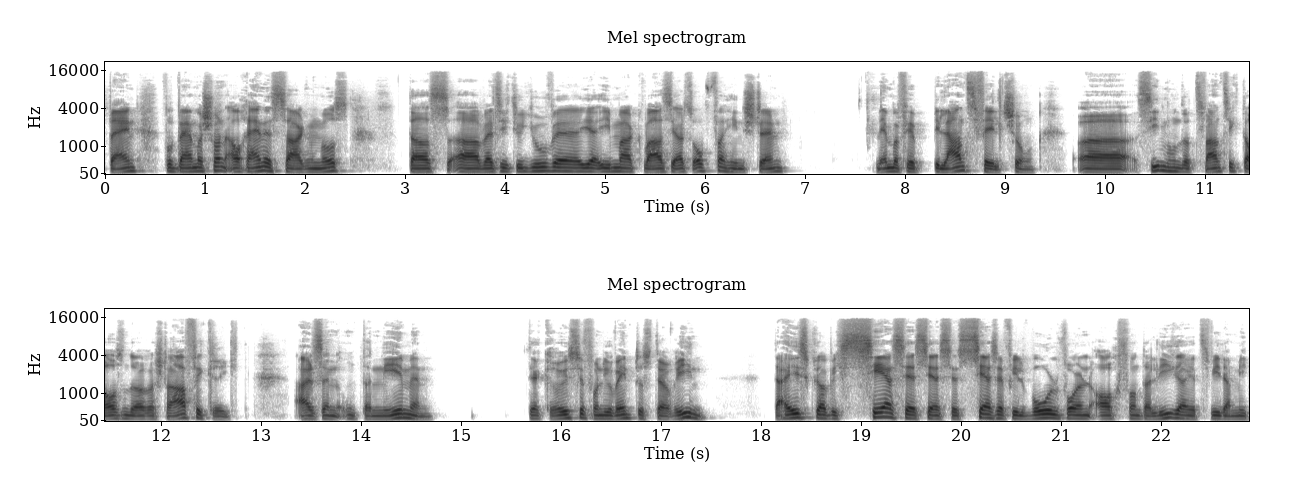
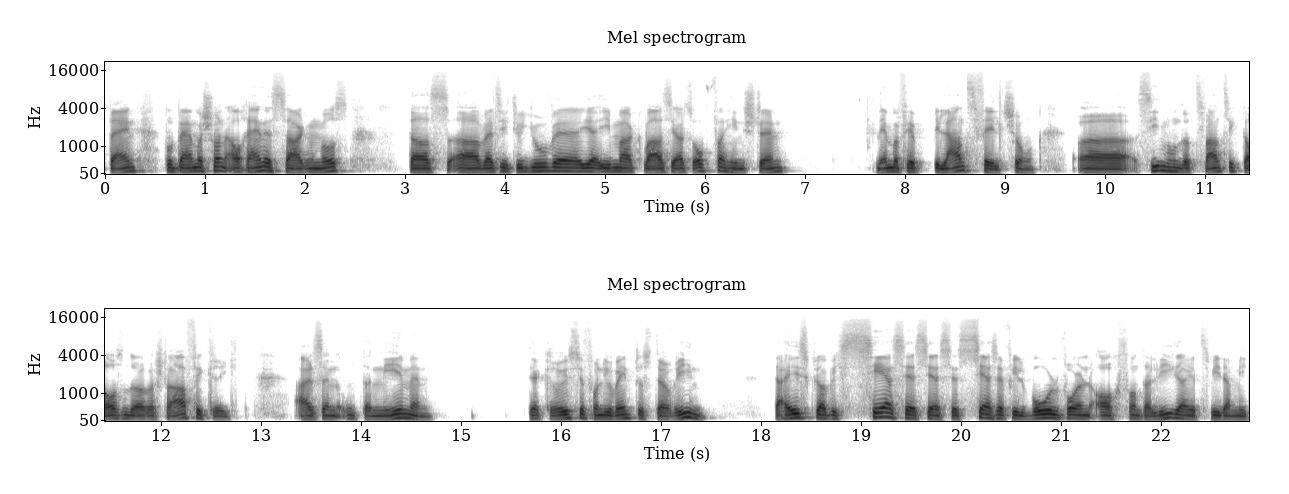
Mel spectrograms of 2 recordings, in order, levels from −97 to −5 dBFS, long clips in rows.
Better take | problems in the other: first | muffled; very; fading above 1.5 kHz

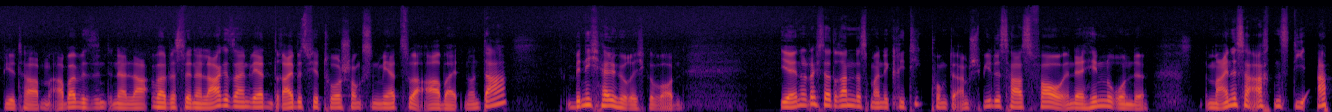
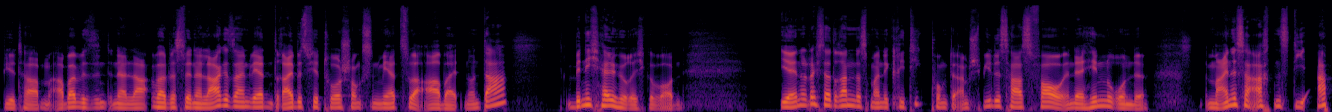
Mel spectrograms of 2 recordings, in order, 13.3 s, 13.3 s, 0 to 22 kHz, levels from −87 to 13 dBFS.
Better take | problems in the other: second | hiss; faint; throughout; 30 dB below the speech

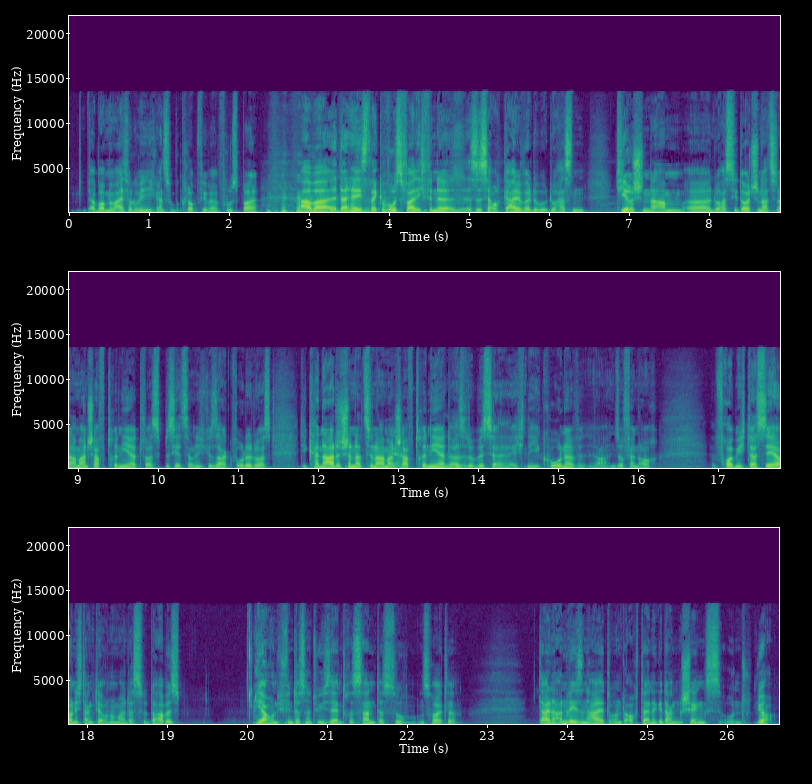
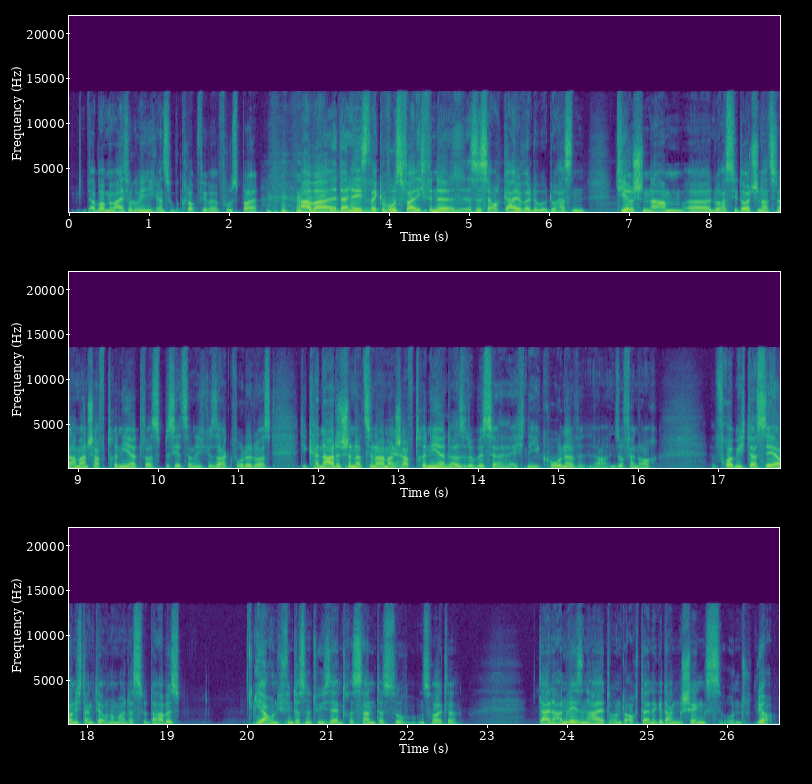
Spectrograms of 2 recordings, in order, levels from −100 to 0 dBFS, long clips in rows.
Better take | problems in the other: first | distortion; slight; 10 dB below the speech

